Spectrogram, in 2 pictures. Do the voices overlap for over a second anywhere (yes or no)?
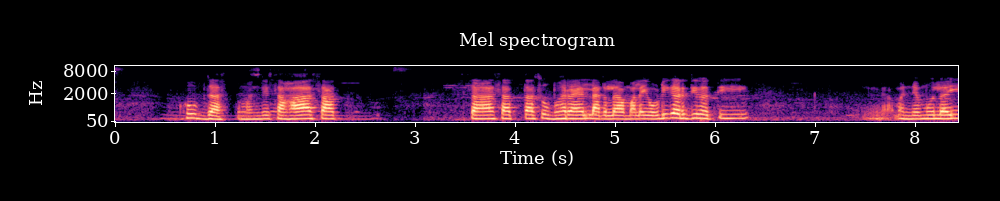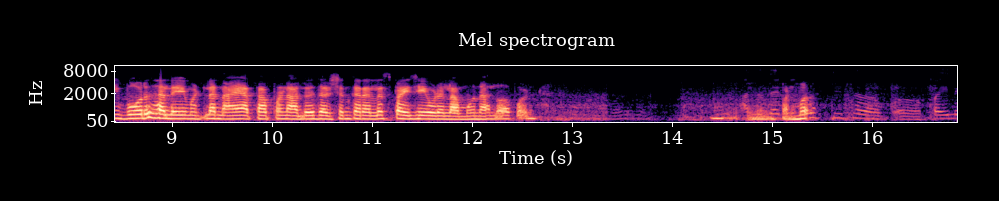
yes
